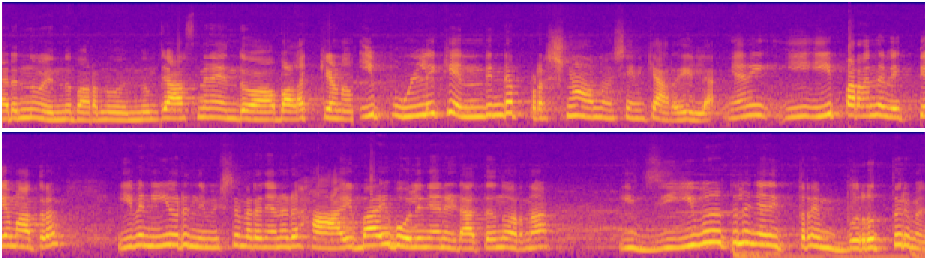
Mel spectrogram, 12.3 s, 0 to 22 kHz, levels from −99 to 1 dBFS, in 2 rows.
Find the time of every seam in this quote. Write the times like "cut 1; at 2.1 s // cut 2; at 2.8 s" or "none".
cut 1; at 1.0 s // cut 2; at 2.3 s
